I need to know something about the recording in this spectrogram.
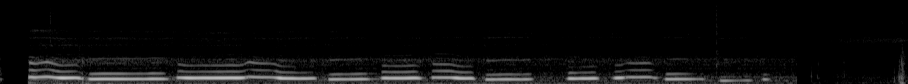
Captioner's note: humming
